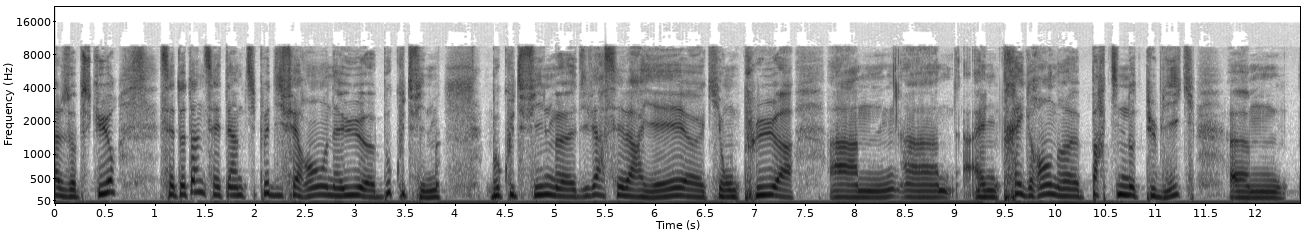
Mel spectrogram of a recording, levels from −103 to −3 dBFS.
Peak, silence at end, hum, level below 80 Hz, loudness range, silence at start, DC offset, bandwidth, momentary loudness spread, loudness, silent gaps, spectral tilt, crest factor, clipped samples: -4 dBFS; 0.15 s; none; -46 dBFS; 1 LU; 0 s; 3%; 10 kHz; 5 LU; -16 LUFS; none; -5 dB/octave; 12 dB; under 0.1%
